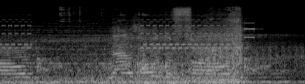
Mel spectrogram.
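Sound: flip phone ringing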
